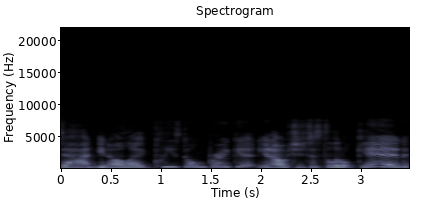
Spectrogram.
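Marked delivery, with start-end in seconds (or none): 0.0-2.0 mock crying child voice, tearful and pleading. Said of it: "She's crying because she's like".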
